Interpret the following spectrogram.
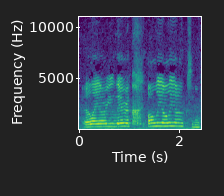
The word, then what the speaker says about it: Elay: My name is Elay, pronounced like Elay like the city.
